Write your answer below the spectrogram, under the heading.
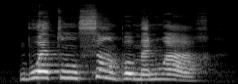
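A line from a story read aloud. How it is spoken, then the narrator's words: Exclaimed. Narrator (French): s'écria Emmanuel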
